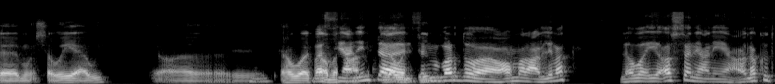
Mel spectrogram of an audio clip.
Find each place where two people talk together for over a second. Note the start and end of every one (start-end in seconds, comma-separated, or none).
3.1-4.4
